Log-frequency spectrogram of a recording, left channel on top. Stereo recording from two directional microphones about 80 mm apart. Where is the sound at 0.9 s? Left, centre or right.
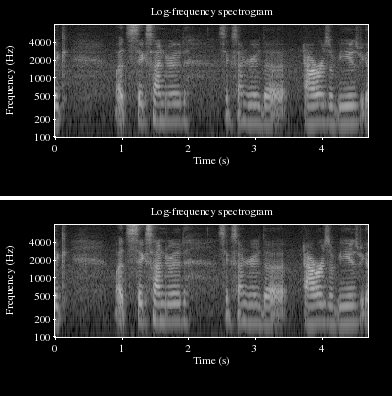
Right.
